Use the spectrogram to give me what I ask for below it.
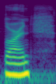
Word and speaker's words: Lauren: And Ralph Lauren. Am I saying that right? Mm-hmm. Or is it Lauren? – Ralph Lauren. – Lauren.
